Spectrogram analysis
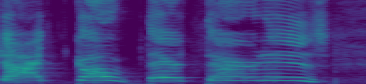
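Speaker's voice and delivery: very high-pitched, drawn-out scream. Imagining chat screaming at their screen: imitating viewers screaming. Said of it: "they're just screaming at their screen".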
